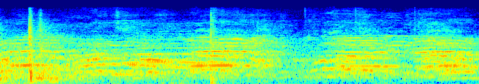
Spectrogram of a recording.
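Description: Men's voices from the boxing broadcast and arena, with a couple of sharp knocks near the start and another about a second in.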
